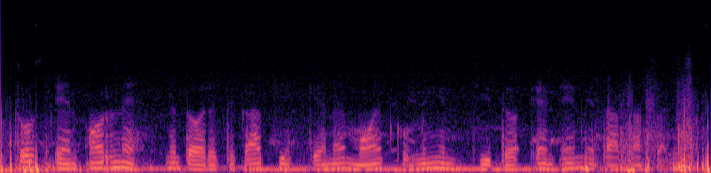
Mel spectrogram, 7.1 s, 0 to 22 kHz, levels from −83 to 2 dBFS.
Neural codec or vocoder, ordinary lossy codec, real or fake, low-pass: vocoder, 48 kHz, 128 mel bands, Vocos; none; fake; 19.8 kHz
